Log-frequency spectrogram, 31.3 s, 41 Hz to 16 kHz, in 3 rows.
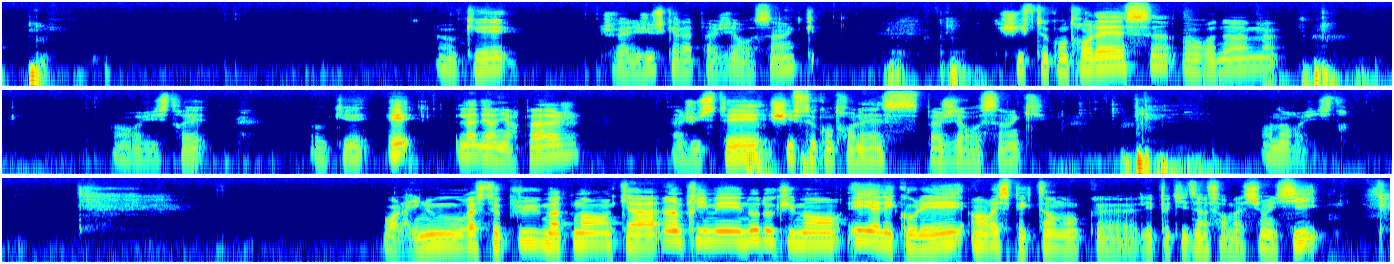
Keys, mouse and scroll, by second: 0.2 KP_3, 1.7 click, 3.3 click, 4.4 click, 5.8 click, 7.1 ctrl+shift+s, 8.7 click, 9.7 BackSpace, 9.8 KP_4, 11.1 click, 13.0 click, 14.1 click, 15.3 click, 16.4 ctrl+shift+s, 18.0 click, 18.8 BackSpace, 18.9 KP_5, 20.3 click, 22.4 click, 24.4 click, 25.1 click, 26.0 click, 26.6 click, 27.6 click.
